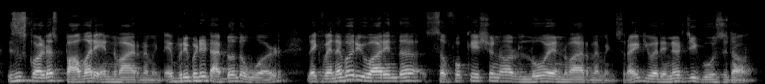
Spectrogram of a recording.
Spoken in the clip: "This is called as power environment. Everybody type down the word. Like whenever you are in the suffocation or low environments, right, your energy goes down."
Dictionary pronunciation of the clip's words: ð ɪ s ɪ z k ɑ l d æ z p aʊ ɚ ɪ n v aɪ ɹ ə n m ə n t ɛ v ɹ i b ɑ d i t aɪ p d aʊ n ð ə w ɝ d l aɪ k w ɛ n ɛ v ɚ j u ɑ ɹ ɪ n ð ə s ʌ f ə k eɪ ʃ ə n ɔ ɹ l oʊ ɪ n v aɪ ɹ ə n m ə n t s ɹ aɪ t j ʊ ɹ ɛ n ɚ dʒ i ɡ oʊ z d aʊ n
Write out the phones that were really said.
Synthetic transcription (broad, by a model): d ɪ s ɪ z k ɑ l d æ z p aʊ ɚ ɪ n v aɪ ɹ ə n m ə n t ɛ v ɹ i b ɑ d i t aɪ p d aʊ n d ə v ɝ d l aɪ k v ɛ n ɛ v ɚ j u ɑ ɹ ɪ n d ə s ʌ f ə k eɪ ʃ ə n ɔ ɹ l oʊ ɪ n v aɪ ɹ ə n m ə n t s ɹ aɪ t j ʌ ɹ ɛ n ɚ dʒ i ɡ oʊ z d aʊ n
